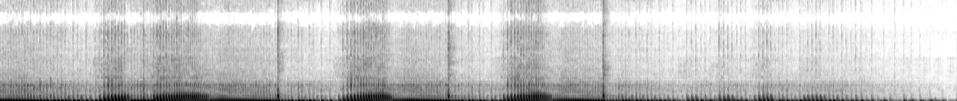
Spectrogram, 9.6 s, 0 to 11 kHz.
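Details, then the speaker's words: Free Dirt Master 110cc pit bike, fresh fuel, broken choke, partial choke: small uneven revs that stumble between blips and fade out; runs roughly and dies, carburetion not right yet. "well that shows it runs it did very far a bit then um but nothing we can't sort out"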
